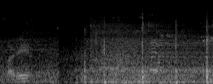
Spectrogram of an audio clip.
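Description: Handballs bouncing and being thrown on a wooden sports-hall court during a training session: a run of sharp, irregular thuds.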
